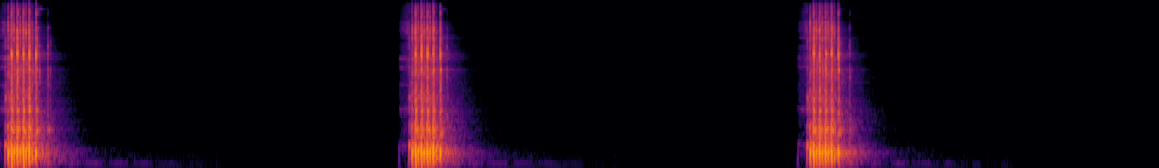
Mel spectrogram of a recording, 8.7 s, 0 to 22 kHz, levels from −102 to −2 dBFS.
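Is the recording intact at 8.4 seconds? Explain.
Yes, at 8.4 seconds the audio is intact, with no fault at that moment.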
